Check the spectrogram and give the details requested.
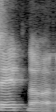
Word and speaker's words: Sedna: Sedna, pronounced Sedna, is the sea deity of the Inuit people.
